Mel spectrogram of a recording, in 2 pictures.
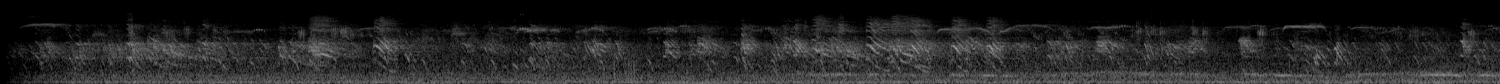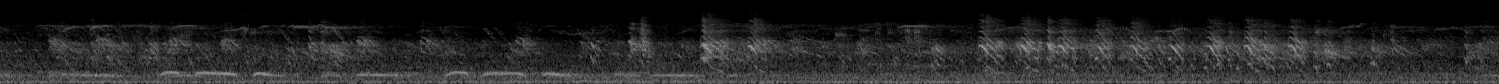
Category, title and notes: Soundscapes > Urban
Jackdaws, swifts, sparows pigeons and other birds at the evening in Rostrenen. Birds are flying aroud in a large place. Some cars and other anthropic sounds.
